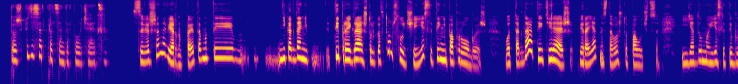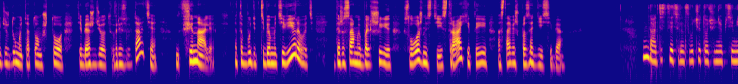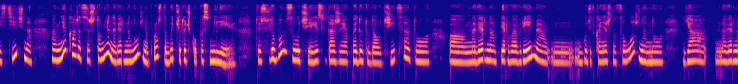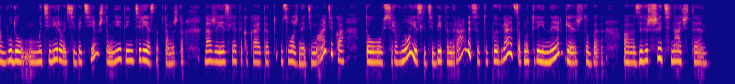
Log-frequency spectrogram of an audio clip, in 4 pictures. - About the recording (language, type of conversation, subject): Russian, advice, Как вы планируете сменить карьеру или профессию в зрелом возрасте?
- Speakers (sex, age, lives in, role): female, 35-39, Estonia, user; female, 40-44, United States, advisor
- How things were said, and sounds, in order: tapping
